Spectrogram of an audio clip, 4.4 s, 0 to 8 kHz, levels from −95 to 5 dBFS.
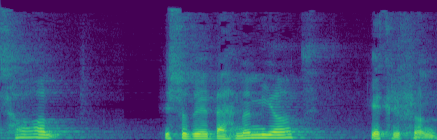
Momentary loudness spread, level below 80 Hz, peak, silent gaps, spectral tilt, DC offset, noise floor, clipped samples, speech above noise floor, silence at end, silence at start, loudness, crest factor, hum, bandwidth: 11 LU; -60 dBFS; -2 dBFS; none; -9 dB/octave; under 0.1%; -62 dBFS; under 0.1%; 45 dB; 0 s; 0 s; -18 LUFS; 18 dB; none; 7.8 kHz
